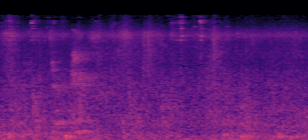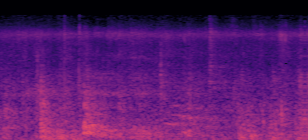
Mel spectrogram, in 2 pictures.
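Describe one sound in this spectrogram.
A man speaks calmly through a loudspeaker in a large echoing hall.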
